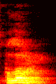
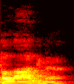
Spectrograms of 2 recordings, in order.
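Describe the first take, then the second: First: The word ends with a 'nee' sound. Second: The word ends with a 'nya' sound. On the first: The speaker calls it right. "It's baloney" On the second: The speaker calls it wrong. "Just don't say balagna"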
